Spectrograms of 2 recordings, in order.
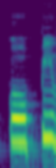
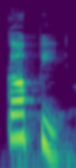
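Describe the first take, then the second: First: The first vowel is an 'o' sound. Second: The first vowel is an 'aa' sound. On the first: The speaker calls it wrong. "ओ की वजह से कॉपी बोला जाता है" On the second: The speaker calls it right. "इसका सही तरीका लिखने का है काफ अलिफ"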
